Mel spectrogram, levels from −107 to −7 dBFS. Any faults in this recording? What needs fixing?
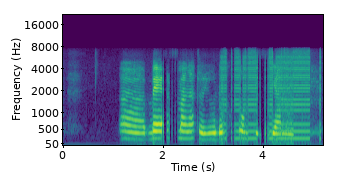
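Lost AMR speech frames: radio errors caused speech frames to fail their checksum, and the AMR-WB decoder filled the gaps by reusing the last good pitch and vocal tract settings at falling gain. From 1.97 to 2.33 s, just before "ma ng'ato", about 200 ms of audio is lost across 320 ms, with runs up to 60 ms. From 3.89 to 4.14 s, 160 ms is lost across 200 ms, with runs up to 80 ms. The sound dips, warbles and smears, thins out quickly in the longer runs, and comes back rough for a moment. Stronger channel coding or a better radio link would reduce the frame errors.

GSM phone buzz: from 3.16 to 5.16 s, starting right after "ma ng'ato", a nearby 2G phone transmitting in bursts about 217 times a second had its radio pulses rectified by the audio circuitry. The result is a hard, raspy 217 Hz buzz rich in harmonics, about 10 dB below the signal and unrelated to it. 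It switches on and off, which fits a phone moving data rather than holding a call. It lies on top of the light coding texture of the 12.65 kbit/s wideband codec. Keeping 2G handsets away from the equipment, or adding RF filtering and shielding on its audio inputs, would prevent it.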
